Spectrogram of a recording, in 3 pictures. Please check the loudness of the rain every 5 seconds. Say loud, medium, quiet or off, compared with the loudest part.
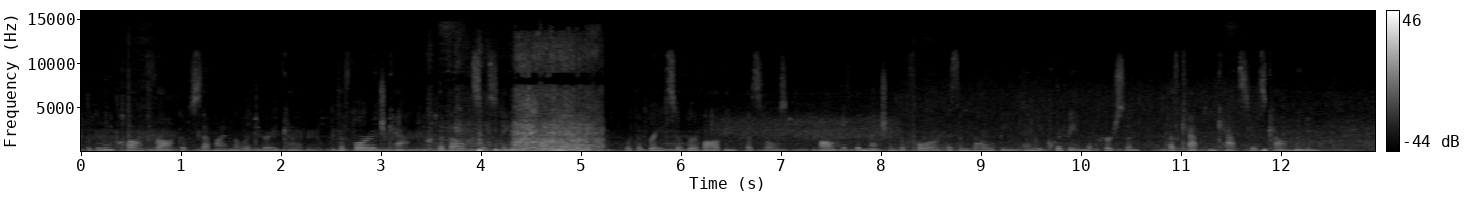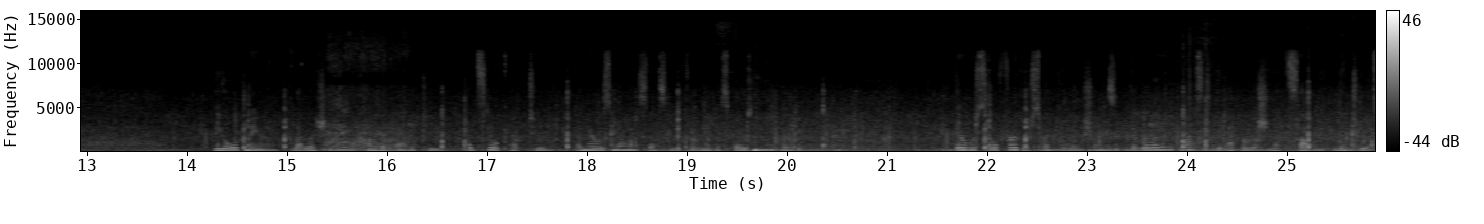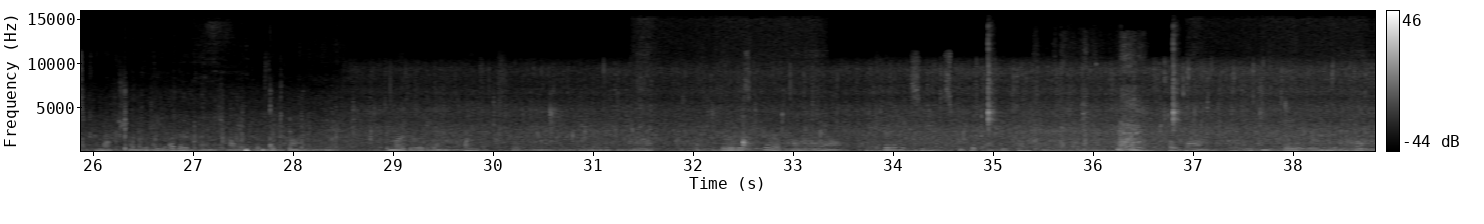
quiet, quiet, quiet, medium, medium, medium, loud, loud.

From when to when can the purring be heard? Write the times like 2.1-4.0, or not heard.
0.0-38.7.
